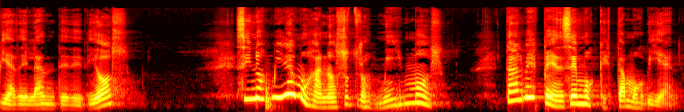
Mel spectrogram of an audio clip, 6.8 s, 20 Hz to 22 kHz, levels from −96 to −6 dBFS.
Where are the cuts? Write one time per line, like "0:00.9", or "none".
none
